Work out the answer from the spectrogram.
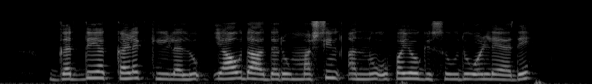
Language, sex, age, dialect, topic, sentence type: Kannada, female, 56-60, Coastal/Dakshin, agriculture, question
